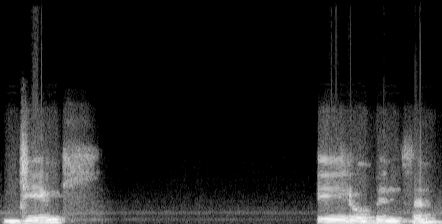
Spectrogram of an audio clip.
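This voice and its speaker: A man's voice: medium pitch, very slow, slightly rough, muffled recording. A young man giving a live revision lesson, chatty and self-correcting, mixing English words into his Hindi. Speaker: exam prep teacher.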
